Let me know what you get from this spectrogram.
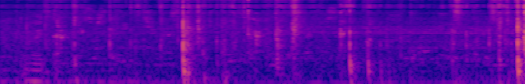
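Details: Poodle playing ball in the morning gives a few short, sharp barks spaced about two seconds apart, while a person talks in Japanese and soft household noises continue underneath.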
